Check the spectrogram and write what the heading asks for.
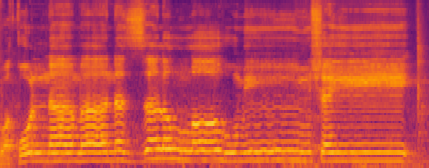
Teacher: Kalau min saai nun bertemu syin ikhfa hakiki. Dengung.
